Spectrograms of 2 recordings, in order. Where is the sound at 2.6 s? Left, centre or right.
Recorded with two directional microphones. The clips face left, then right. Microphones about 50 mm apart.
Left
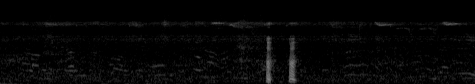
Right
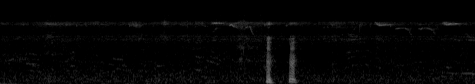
Centre.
